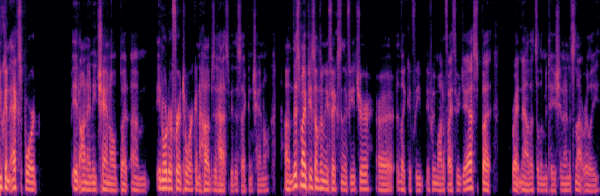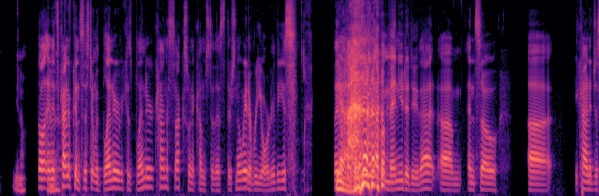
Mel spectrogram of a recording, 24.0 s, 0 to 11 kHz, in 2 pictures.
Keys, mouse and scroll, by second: 2.4 click, 15.8 click, 21.2 click.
